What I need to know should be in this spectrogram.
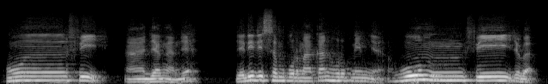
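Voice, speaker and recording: Guy teaching quran reading at a mosque, high mellow voice, slow and patient, repeats each bit. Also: lo-fi sound. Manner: patient, repeats phrases slowly for correction. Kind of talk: tajweed lesson with recitation.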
